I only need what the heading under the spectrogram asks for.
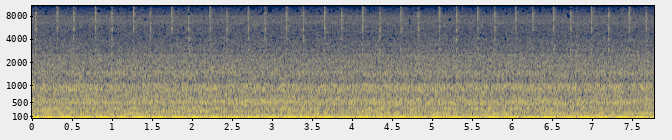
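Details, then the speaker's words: Westclox Big Ben alarm clock movement: steady, even ticking about four times a second over a low background hum; the clock is running normally. "I can hear it's still running."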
